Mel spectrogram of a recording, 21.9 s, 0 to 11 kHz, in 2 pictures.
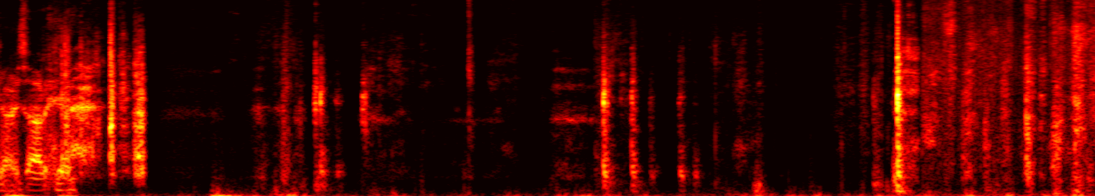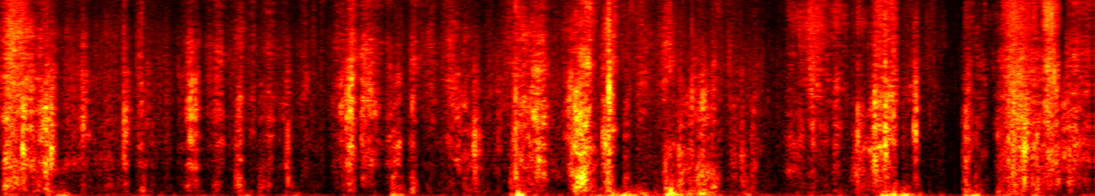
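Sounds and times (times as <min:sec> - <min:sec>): foam tearing and crackling: 0:09.1 - 0:21.9.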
